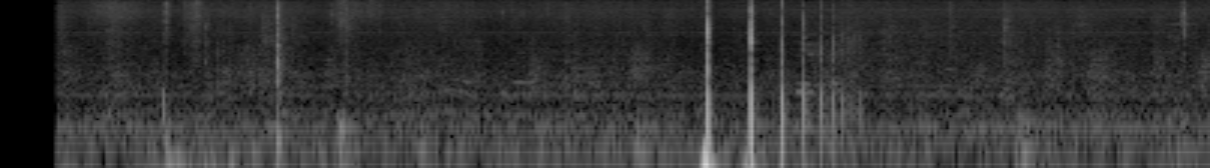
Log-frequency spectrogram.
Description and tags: ball drop
droped a foam ball and there you have it sfx just like that plez enjoy.
ball, drop, foam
